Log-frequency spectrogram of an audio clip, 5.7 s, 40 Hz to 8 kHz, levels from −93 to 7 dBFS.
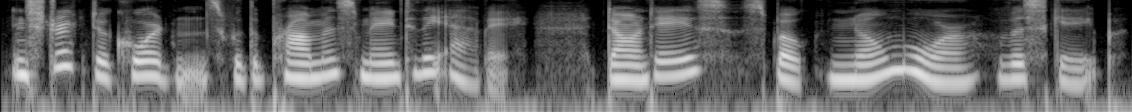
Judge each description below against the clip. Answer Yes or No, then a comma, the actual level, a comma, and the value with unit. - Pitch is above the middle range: Yes, high, 210 Hz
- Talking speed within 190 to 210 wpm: No, average, 170 wpm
